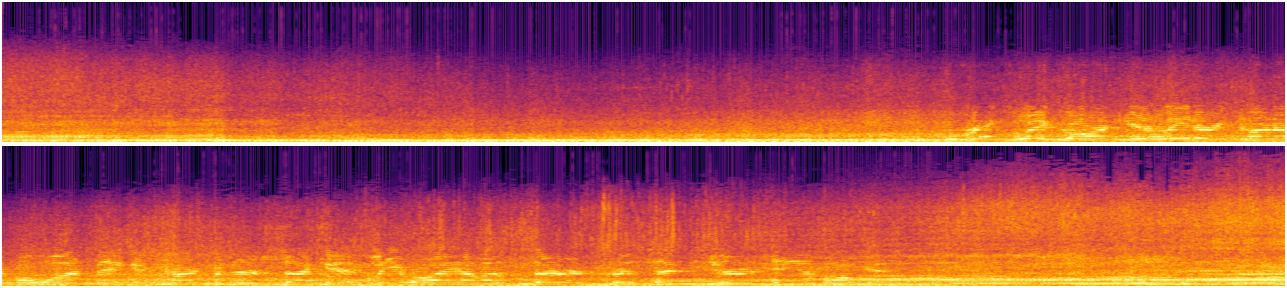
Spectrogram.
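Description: Race car engines roar steadily around a track.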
